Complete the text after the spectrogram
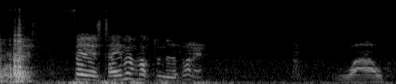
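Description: A car bonnet creaks open.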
